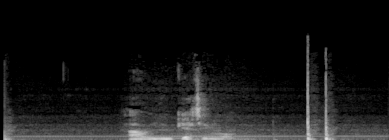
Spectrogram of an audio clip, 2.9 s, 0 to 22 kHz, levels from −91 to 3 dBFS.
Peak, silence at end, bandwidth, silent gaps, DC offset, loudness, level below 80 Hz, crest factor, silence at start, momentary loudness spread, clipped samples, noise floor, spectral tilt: -2 dBFS; 0.35 s; 14 kHz; none; under 0.1%; -23 LUFS; -58 dBFS; 24 dB; 0.05 s; 17 LU; under 0.1%; -49 dBFS; -5 dB/octave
